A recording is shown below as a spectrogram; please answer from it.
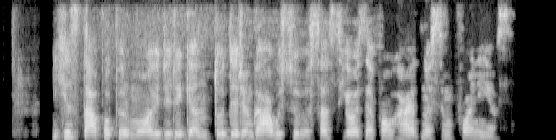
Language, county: Lithuanian, Telšiai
